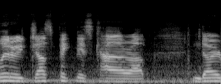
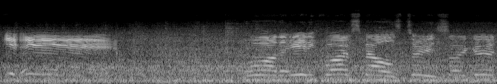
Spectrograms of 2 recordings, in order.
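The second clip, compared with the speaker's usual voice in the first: excited; 10 semitones higher, slower than usual. Real, not acted. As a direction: cheer it out, thrilled. Excited about the car.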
